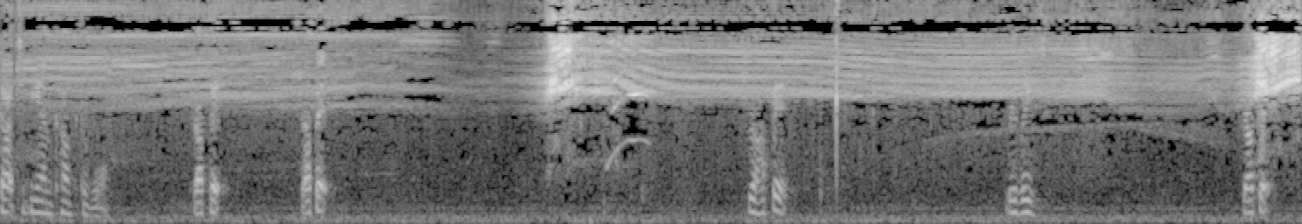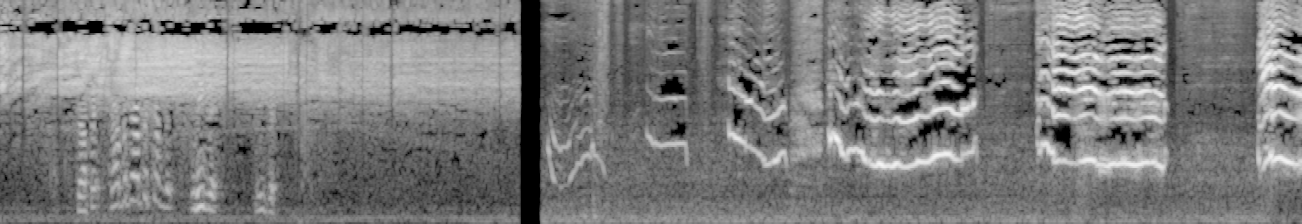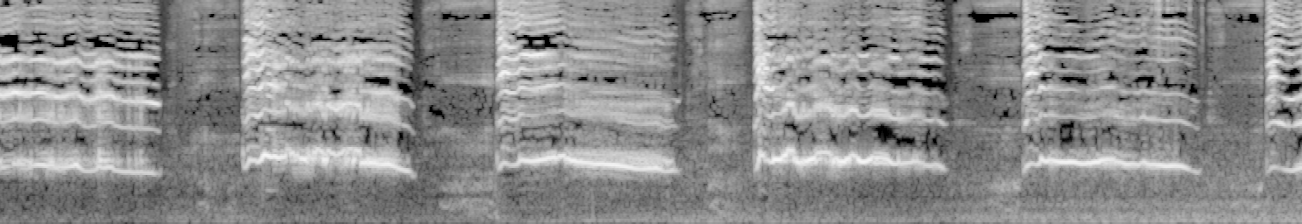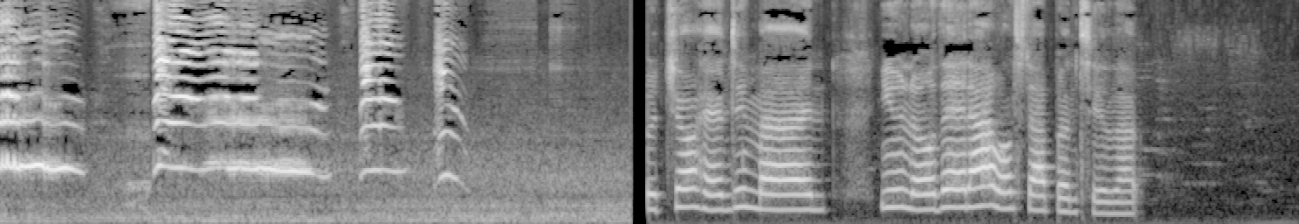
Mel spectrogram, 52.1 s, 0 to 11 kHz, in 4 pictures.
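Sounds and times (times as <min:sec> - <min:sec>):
dog howling and yelping: 0:05.3 - 0:07.7, 0:18.5 - 0:24.8, 0:25.6 - 0:44.6
car rumble: 0:35.5 - 0:45.4.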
